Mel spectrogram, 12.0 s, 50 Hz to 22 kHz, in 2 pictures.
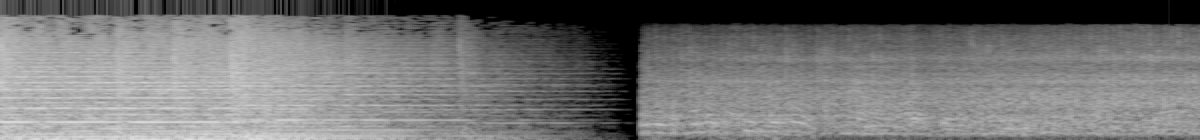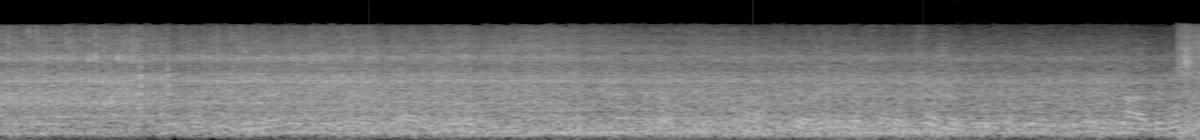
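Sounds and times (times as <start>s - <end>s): vehicle engine idling: 3.2s - 12.0s.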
